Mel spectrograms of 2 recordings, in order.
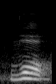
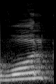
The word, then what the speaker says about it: walk: खड़े रहना, और WALK वॉक, इसमें L साइलेंट है इसलिए आप उसको वॉल्क नहीं बोल सकते हो, उसको वॉक बोलना है। क्या बोलना है, वॉक।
